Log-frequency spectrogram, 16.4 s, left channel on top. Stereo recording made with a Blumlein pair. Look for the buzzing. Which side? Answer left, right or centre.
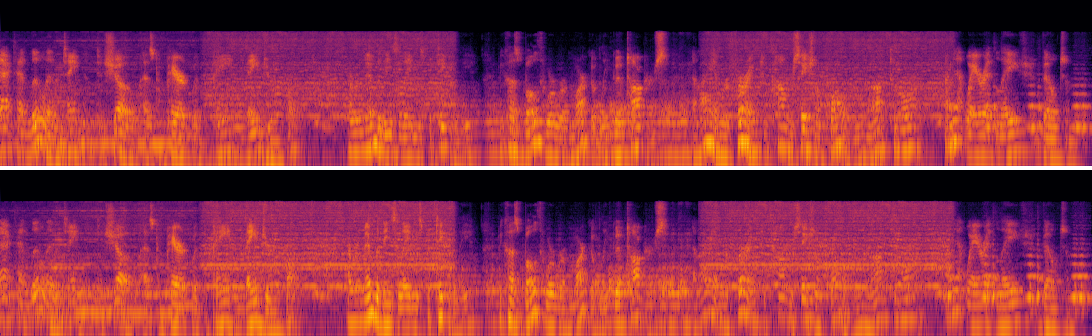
right.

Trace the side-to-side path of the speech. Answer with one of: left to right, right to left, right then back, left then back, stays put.
right then back.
